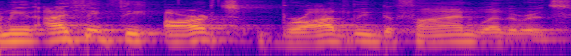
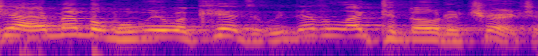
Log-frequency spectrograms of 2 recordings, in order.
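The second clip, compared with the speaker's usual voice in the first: higher, louder, hearty bluff guy; eager jock voice; 7 semitones higher, 4 dB louder, faster than usual. Retold or imitated. Coach telling the nun he knows her order, hearty. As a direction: play the big friendly coach, pitched high.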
